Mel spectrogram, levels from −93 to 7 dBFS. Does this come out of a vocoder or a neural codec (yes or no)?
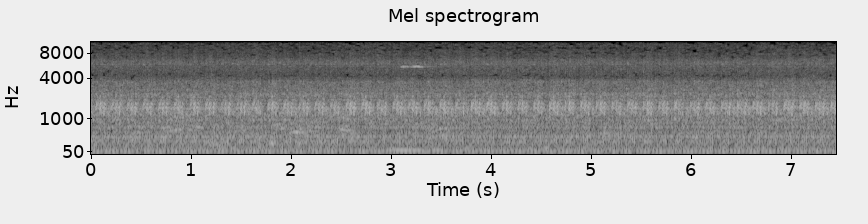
yes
